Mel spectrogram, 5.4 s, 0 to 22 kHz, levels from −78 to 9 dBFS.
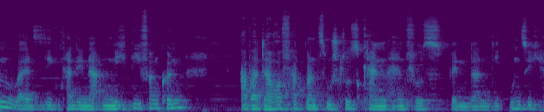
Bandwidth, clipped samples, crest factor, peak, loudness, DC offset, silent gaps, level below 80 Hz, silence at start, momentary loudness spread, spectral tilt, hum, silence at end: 15 kHz; under 0.1%; 16 dB; -18 dBFS; -34 LUFS; under 0.1%; none; -62 dBFS; 0 s; 7 LU; -6 dB/octave; none; 0 s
